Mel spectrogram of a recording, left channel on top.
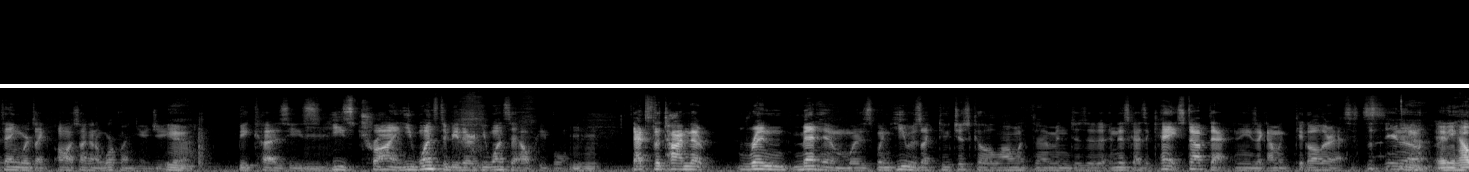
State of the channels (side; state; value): left; silent; 57 dB below the other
